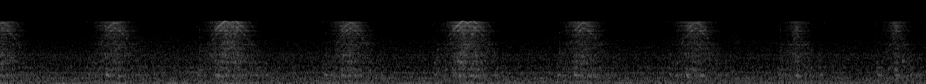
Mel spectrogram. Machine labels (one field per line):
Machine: slide rail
